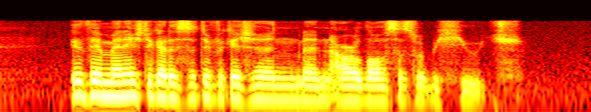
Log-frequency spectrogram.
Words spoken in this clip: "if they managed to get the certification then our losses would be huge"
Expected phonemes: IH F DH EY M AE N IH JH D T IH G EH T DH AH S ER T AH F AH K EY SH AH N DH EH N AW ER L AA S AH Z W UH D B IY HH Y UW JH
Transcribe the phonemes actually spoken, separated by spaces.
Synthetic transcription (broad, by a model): IH F DH EY M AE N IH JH T IH G EH T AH S ER T AH F AH K EY SH AH N DH EH N AW ER L AA S AH Z W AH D B IY HH Y UW JH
